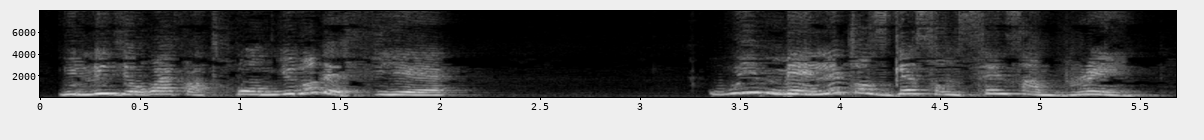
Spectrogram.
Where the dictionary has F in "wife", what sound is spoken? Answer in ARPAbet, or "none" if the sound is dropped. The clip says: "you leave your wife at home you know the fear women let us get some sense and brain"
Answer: F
